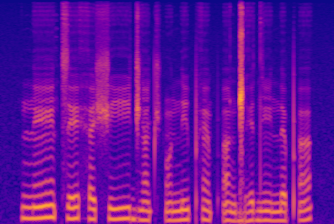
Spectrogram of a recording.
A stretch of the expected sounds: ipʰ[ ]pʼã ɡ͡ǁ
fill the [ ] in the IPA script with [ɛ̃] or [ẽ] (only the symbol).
ɛ̃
